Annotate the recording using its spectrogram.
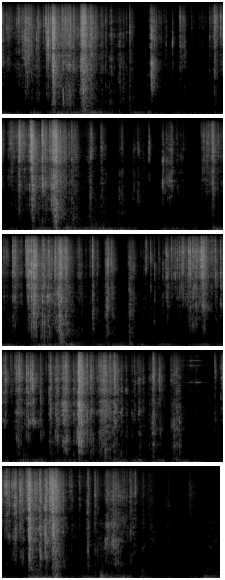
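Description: Cards flick and shuffle rapidly through hands.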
